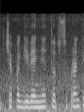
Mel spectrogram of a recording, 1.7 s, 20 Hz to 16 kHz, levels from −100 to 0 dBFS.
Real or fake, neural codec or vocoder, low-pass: real; none; 9.9 kHz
